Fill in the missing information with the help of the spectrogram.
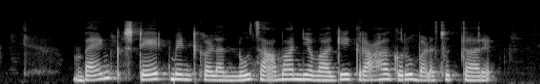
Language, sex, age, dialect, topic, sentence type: Kannada, female, 36-40, Coastal/Dakshin, banking, statement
